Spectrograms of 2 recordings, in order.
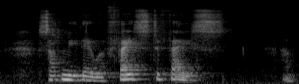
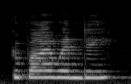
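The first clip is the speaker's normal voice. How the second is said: higher, louder goodbye; farewell call; 7 semitones higher, 8 dB louder than usual. A narrator's reading. Peter calls goodbye to Wendy as he sends her off.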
